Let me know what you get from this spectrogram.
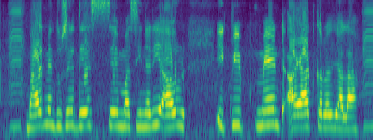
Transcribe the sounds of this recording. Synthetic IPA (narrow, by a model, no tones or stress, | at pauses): bʱaːɾət̪mẽd̪uːsɾed̪eːsːeməsiːnəɾiɔːɾ | ɪkwipmẽɳʈaːjaːd̪kəɾəld͡ʒaːlaː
